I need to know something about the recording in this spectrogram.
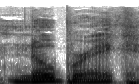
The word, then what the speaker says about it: nobr: And it's called NoBreak, and it's spelled N-O-B-R.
